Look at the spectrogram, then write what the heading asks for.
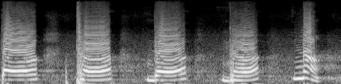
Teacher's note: हमारी जो जीभ है वो हमारे दांतों को टच करेगी, हमारे टीथ को टच करेगी।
